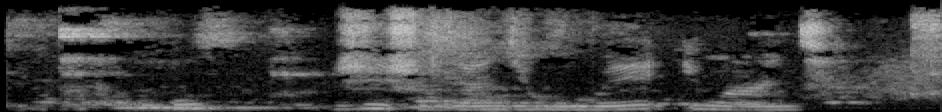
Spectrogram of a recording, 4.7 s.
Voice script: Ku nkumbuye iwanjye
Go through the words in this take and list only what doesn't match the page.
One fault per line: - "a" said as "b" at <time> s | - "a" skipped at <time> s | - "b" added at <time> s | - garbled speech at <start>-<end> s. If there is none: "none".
- "jisho ryanjye" added at 1.7 s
